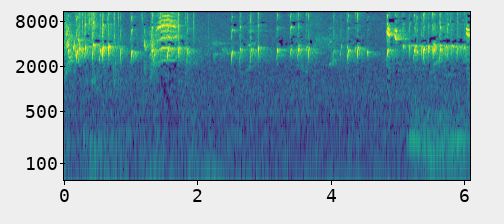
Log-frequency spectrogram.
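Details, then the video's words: Goldfinch singing a rapid, tinkling twitter of high chirps and trills in short bursts, with a brief quieter lull before the chattering resumes, and a faint low hum near the end. "Supporting and Singing Along with Goldfinches"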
